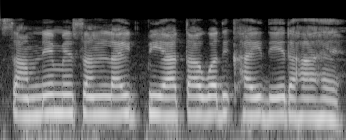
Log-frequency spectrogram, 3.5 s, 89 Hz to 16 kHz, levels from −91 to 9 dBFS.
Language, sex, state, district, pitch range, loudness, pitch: Hindi, female, Jharkhand, Deoghar, 215-230 Hz, -15 LUFS, 225 Hz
